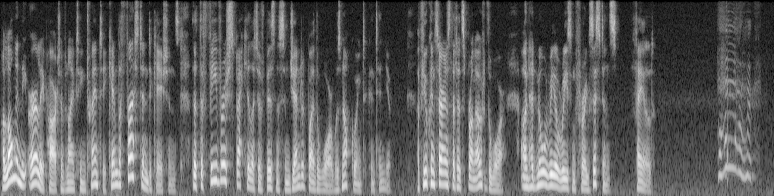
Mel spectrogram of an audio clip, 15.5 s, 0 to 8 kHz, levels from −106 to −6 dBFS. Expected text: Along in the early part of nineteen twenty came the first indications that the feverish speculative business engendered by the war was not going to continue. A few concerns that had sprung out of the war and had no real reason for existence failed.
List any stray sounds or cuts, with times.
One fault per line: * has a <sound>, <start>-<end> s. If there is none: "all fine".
* has a laugh, 14.3-15.2 s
